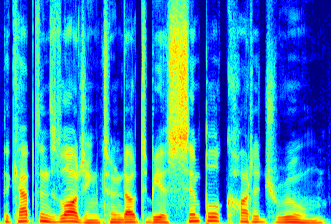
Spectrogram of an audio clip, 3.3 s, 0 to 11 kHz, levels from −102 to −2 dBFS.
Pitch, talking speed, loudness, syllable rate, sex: 125 Hz, 200 wpm, -19 LUFS, 5.4 syllables/s, male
